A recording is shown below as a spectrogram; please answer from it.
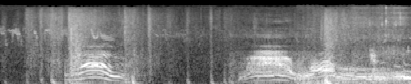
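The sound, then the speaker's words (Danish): Tiger cubs at play make a few growling, moaning calls that swell and dip in pitch, separated by short pauses and soft rustling. “Det er lyden af nogle mega søde tigerunger, der leger.”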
